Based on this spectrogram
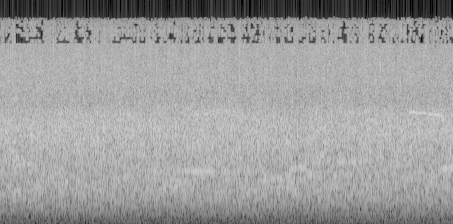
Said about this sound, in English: Yeah. Everybody cheering him. The Academy congratulates Roman Polanski and accepts this award on his behalf.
